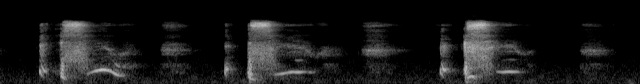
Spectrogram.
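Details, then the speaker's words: Person holding back sneezes by pinching the nose until unable to stop, then a sneezing fit: three loud sneezes in a row, each a sharp explosive burst after a quick breath in, in a quiet room. "I'm pinching my nose to stop from sneezing. I can't stop it anymore."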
